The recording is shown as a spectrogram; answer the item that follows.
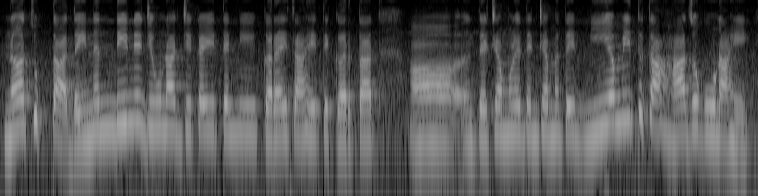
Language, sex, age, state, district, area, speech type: Marathi, female, 30-45, Maharashtra, Nanded, urban, spontaneous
